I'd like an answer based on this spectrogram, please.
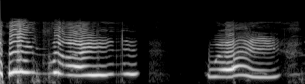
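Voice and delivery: put-on sobbing scream. Speaker acts out answering a concerned question, mock scream-crying. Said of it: "you're like scream crying".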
